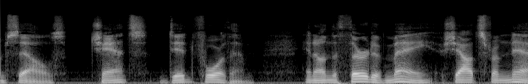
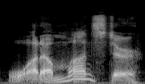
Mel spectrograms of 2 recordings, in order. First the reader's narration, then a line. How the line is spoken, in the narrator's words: cried Neb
